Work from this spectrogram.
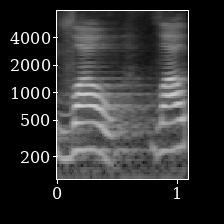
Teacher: होंठों को गोल करने से वाओ अदा होता है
